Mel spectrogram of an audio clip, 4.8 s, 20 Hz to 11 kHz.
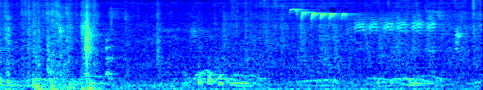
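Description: A 2.5-month-old young pigeon gives soft, low coos in a few short phrases over a busy background, with a brief high chirp partway through.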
